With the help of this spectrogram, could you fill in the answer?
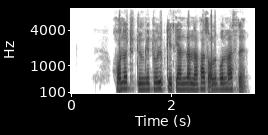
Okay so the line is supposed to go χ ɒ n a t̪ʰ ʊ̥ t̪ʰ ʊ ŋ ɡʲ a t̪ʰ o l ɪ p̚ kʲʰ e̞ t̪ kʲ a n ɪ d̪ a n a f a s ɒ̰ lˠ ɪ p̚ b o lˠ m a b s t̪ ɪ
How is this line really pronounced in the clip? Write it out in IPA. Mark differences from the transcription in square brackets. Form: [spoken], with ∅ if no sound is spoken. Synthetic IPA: χ ɒ n a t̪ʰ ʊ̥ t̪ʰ ʊ ŋ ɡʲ a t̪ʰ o l ɪ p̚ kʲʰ e̞ t̪ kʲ a n ɪ d̪ a [nː] a f a s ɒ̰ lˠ ɪ p̚ b o lˠ m a [∅] s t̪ ɪ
